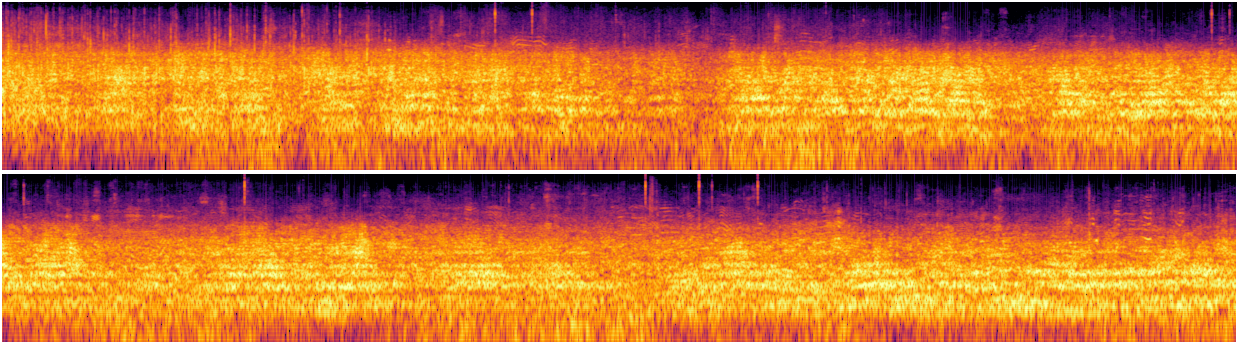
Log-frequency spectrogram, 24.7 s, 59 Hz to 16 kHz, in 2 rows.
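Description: BAC Jet Provost T.3A's single axial-flow Viper turbojet running loud and steady as the jet flies its display, dipping briefly about a quarter of the way in and then growing louder.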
